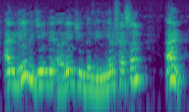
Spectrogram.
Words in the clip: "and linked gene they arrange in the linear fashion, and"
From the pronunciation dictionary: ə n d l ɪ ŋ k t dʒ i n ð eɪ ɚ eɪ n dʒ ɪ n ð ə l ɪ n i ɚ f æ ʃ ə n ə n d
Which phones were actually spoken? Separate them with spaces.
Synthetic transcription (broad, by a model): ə n d l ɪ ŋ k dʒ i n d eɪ ɚ eɪ n dʒ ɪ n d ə l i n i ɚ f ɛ s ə l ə n d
